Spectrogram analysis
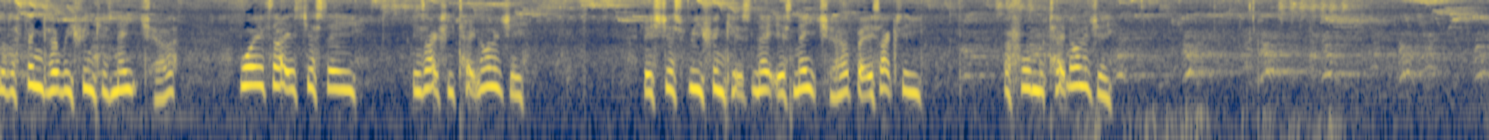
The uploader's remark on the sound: Hope you enjoy this lil walk and talk around Plymbridge Woods.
